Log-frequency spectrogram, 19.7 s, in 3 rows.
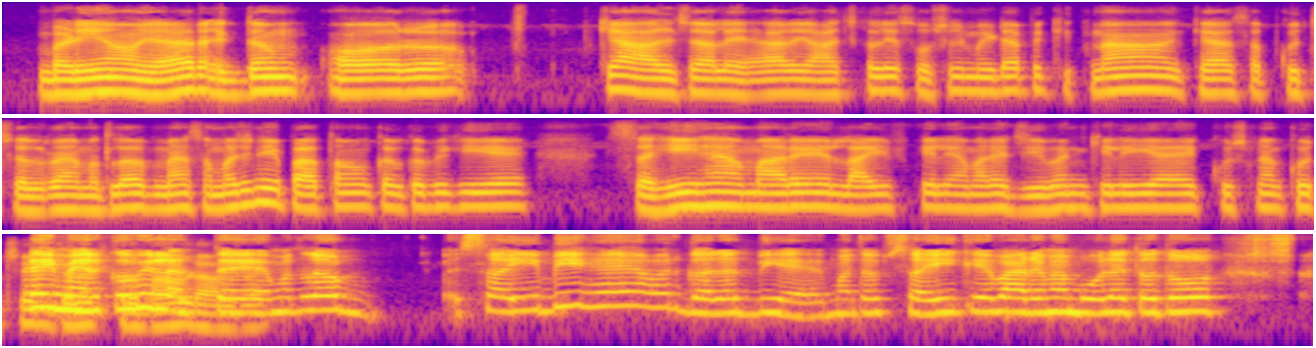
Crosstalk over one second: present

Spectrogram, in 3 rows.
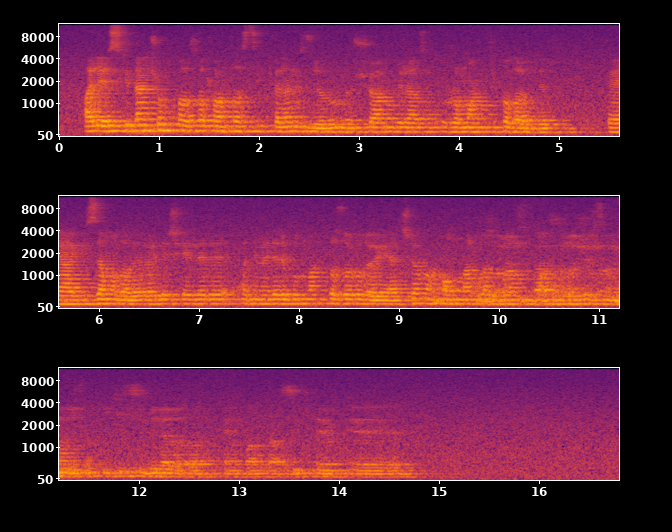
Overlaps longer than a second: present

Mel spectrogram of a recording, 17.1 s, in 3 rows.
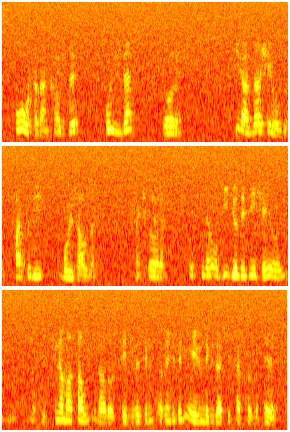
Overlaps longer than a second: none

